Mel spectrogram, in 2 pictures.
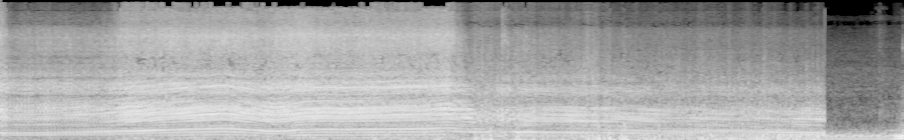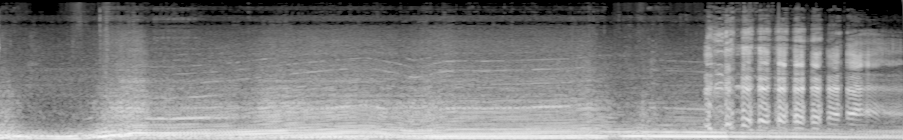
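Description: A catless Dodge Hellcat roars loudly at launch and revs hard under launch control, the engine pitch rising and falling with gear changes, and a voice breaks in briefly partway through.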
